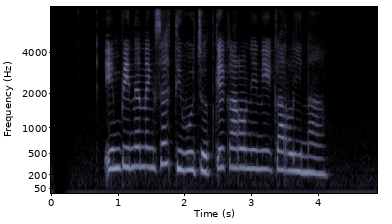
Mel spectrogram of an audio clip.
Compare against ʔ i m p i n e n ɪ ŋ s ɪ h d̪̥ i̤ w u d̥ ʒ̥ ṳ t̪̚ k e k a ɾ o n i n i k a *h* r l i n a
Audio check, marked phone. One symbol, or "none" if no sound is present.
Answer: none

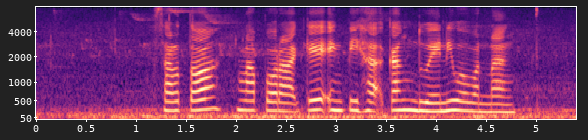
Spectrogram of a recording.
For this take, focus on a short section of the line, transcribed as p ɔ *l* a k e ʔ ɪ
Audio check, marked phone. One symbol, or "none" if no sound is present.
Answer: ɾ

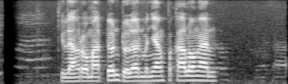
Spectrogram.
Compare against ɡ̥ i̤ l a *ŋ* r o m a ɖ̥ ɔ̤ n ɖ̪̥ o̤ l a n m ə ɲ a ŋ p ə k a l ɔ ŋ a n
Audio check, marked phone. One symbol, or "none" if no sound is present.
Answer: ŋ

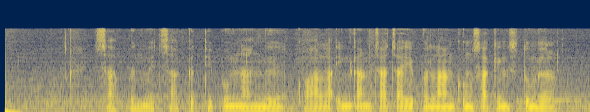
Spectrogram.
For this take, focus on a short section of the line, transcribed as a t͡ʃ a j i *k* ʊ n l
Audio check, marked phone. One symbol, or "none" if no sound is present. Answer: p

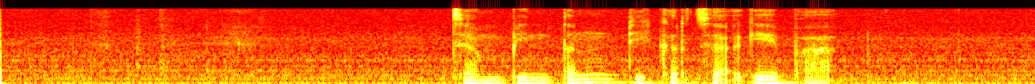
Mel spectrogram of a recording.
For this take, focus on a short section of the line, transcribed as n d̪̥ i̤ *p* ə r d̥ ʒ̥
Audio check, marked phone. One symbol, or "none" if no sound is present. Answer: k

